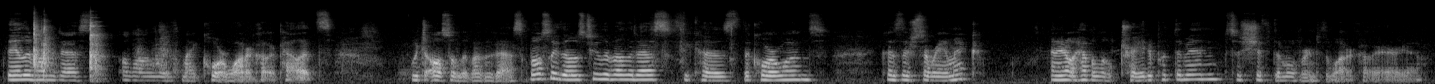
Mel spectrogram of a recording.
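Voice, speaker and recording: A woman hosting a drawing session at her home art desk, chatting casually and going soft and hushed when she concentrates. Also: mid-range voice, fairly even intonation, brisk, low-quality recording. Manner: soft-spoken, drifting into near-whispers while concentrating; chatty and easygoing, with fillers and small laughs. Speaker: art channel host. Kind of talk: casual drawing tutorial chat.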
